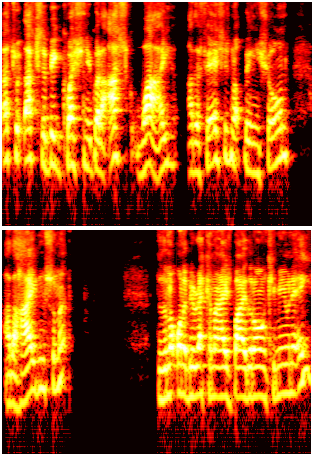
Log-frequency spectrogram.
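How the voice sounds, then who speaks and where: A man with a Geordie accent speaks at a moderate pace in a high voice, his pitch varying in an ordinary way. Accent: Geordie (Newcastle). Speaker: YouTube live streamer. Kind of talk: livestream chat to viewers. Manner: animated.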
